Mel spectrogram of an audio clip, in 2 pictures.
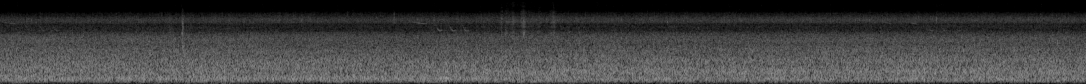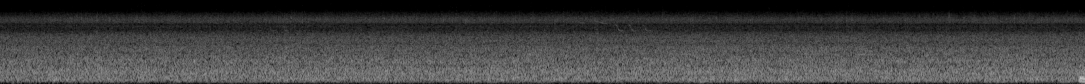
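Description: A high, cold river flows near Drumin castle as a steady, even rushing roar of water that continues unbroken throughout, moderately loud, with no voices.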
